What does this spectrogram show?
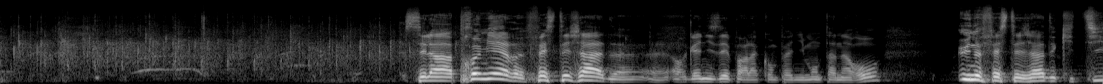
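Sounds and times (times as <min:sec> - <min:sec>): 
audience applause: 0:00.0 - 0:05.2
faint whistle or cheer: 0:01.2 - 0:02.2
speech: 0:04.2 - 0:09.0, 0:09.6 - 0:11.0.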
